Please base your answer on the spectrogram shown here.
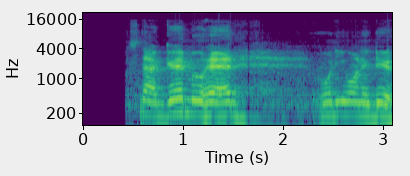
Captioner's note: sighing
